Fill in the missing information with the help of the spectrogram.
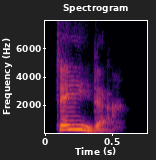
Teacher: is going to tell us that the first one in data the first syllable is going to be the one that's going to stress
